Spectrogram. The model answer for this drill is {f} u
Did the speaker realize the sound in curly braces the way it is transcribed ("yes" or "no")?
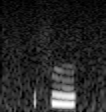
yes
